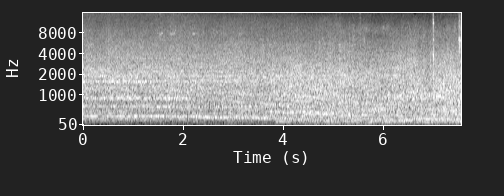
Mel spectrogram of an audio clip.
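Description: In the iRacing game, a GTP race car at Daytona drones along, its engine tones easing and shifting in pitch as the driver lifts and coasts, a steady mid-level mechanical whine with no talk.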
